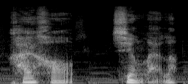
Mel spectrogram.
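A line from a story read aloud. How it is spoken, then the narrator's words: Sighing. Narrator (Chinese): 他叹了口气说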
